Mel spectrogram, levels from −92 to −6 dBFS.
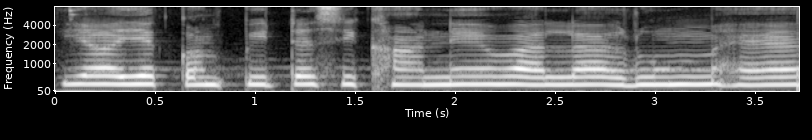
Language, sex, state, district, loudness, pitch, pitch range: Hindi, female, Jharkhand, Palamu, -13 LUFS, 270 Hz, 265-275 Hz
